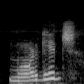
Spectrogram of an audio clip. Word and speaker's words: mortgage: Mortgage. Yeah, exactly. So there's Mortgage. that j Okay. sound at the end, just like language.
